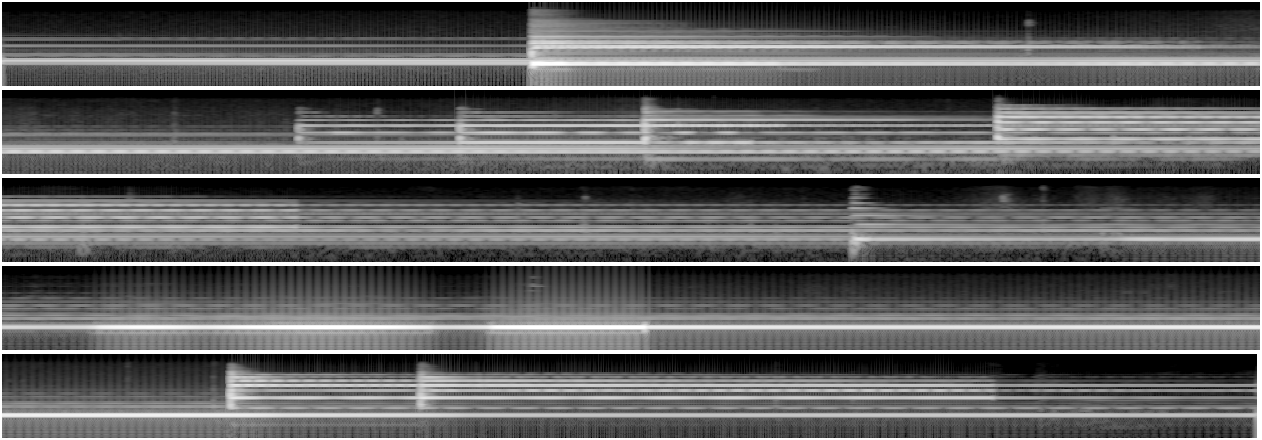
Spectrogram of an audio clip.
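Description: Singing bowls struck with a soft mallet and left ringing over a steady low hum of overlapping tones. A bright strike comes about three seconds in, four higher strikes follow in quick succession from about eight to eleven seconds, and two more come near the end. Around twenty seconds a low tone swells loudly twice.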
